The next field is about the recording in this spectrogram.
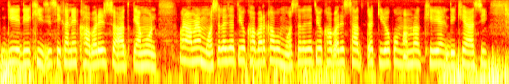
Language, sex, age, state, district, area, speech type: Bengali, female, 30-45, West Bengal, Jhargram, rural, spontaneous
